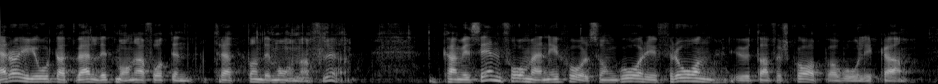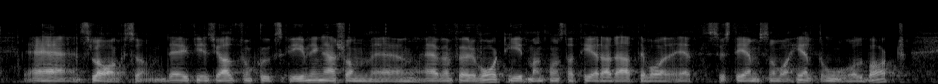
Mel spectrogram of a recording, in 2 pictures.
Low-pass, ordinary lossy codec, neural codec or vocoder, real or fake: 7.2 kHz; none; codec, 16 kHz, 4.8 kbps, FACodec; fake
